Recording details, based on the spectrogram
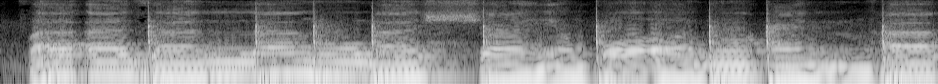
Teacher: anhanya izhar, nun mati ketemu ha, setelah sempurna nunnya langsung dimasukin ke ha, jangan terlalu lama nahannya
